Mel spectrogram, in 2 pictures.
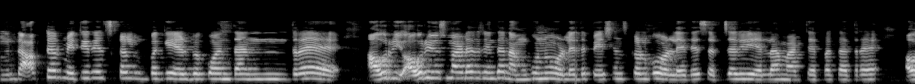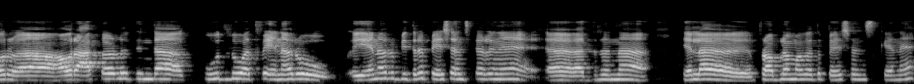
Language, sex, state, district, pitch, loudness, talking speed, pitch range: Kannada, female, Karnataka, Mysore, 240 Hz, -15 LUFS, 120 wpm, 225-260 Hz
